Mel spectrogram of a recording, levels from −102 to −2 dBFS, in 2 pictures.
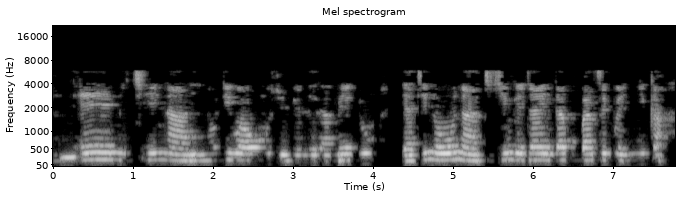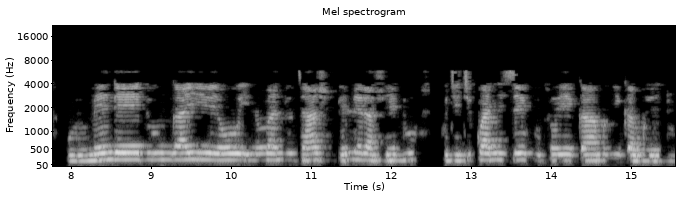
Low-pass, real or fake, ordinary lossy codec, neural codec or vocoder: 7.2 kHz; real; MP3, 24 kbps; none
